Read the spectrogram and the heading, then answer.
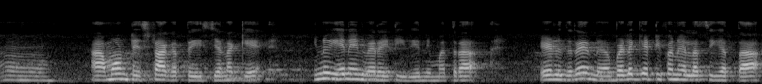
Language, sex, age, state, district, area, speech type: Kannada, female, 30-45, Karnataka, Bangalore Rural, urban, spontaneous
